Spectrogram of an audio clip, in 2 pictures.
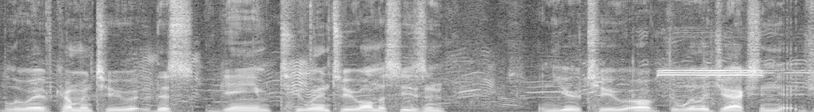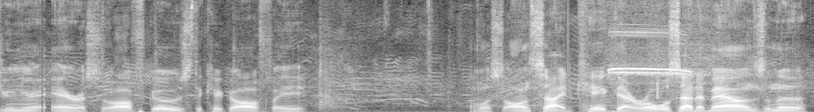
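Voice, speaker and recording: An American man doing live play-by-play radio commentary of a high school football game. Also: normal speed, heavy background noise. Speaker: play-by-play announcer.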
